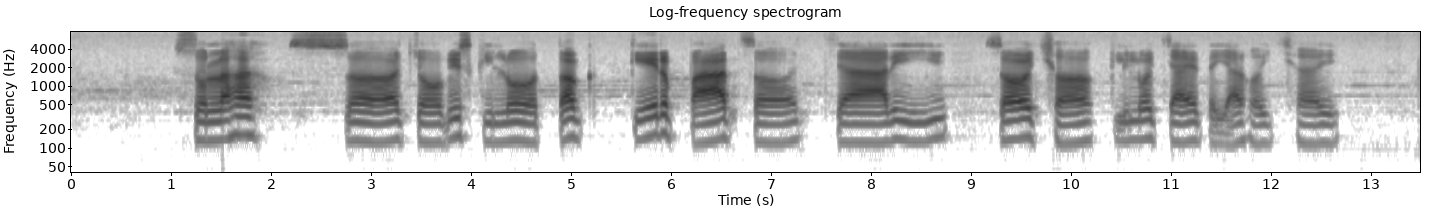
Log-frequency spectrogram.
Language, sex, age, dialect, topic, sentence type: Maithili, male, 18-24, Bajjika, agriculture, statement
